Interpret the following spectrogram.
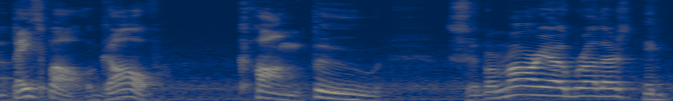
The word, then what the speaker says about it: Mario: golf kung fu super mario brothers and don't you ever ever say mario it's not mario it's not m-a-r-y it's mario i know i'm not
